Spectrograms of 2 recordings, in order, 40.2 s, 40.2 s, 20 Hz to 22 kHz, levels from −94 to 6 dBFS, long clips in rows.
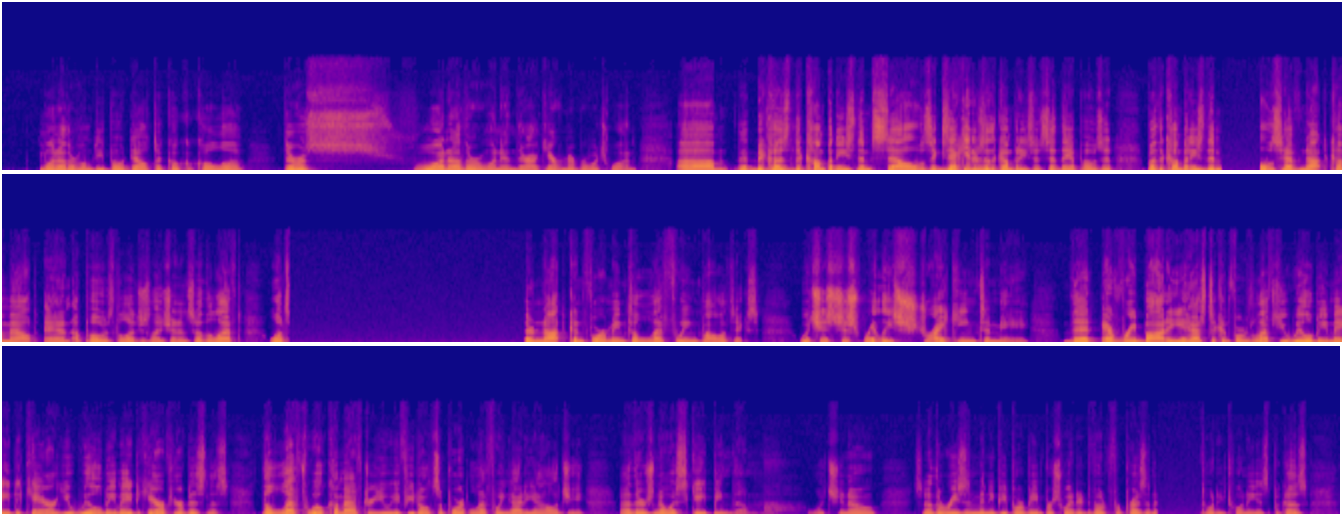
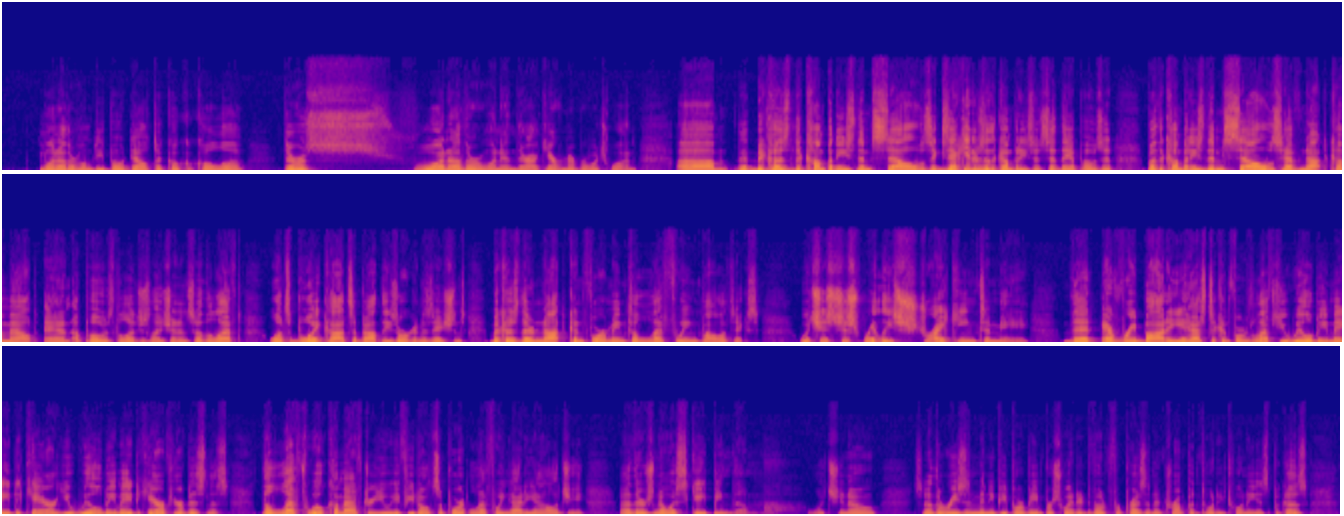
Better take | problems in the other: second | audio cutting out; at 12 s, at 16 s for 2.5 s and at 38 s

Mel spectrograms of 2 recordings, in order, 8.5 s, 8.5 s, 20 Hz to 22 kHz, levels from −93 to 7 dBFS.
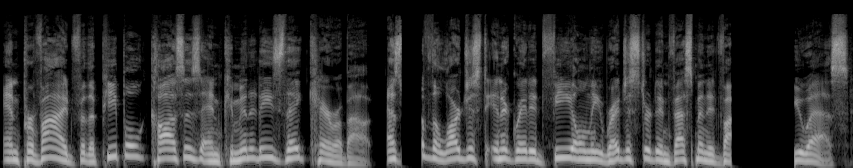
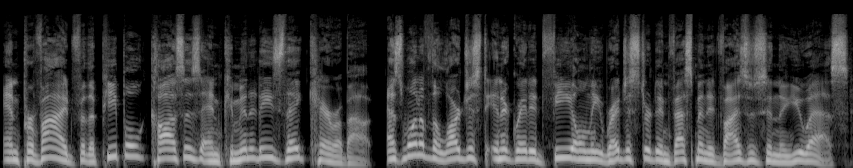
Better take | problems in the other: second | audio cutting out; at 4 s and at 7.5 s for 0.5 s

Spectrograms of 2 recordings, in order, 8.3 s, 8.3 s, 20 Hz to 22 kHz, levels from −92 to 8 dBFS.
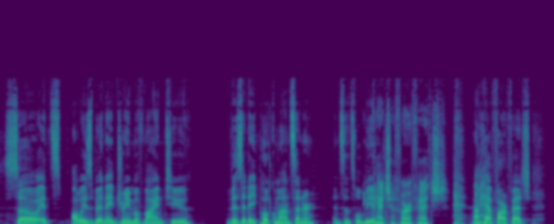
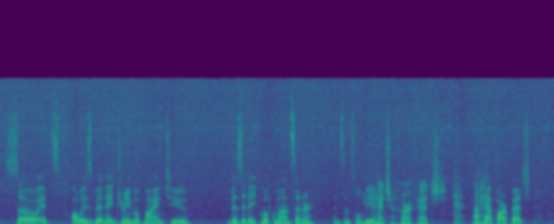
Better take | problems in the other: first | hiss; noticeable; throughout; 15 dB below the speech

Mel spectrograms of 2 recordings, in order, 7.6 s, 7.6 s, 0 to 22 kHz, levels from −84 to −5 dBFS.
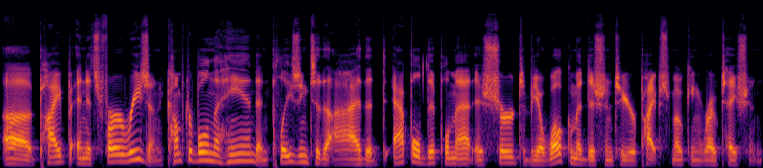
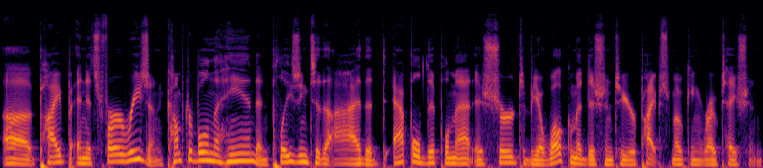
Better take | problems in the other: second | thin; somewhat; fading below 450 Hz

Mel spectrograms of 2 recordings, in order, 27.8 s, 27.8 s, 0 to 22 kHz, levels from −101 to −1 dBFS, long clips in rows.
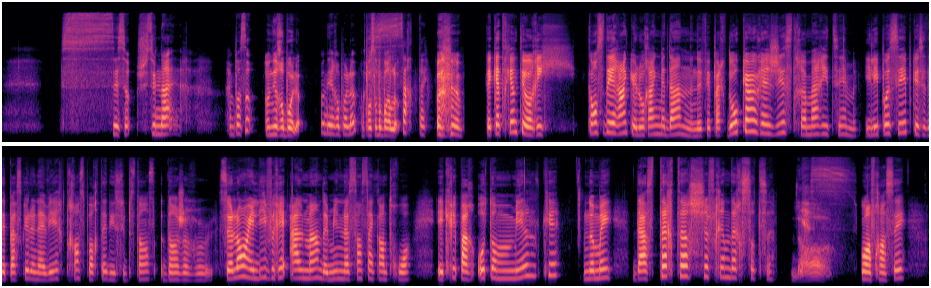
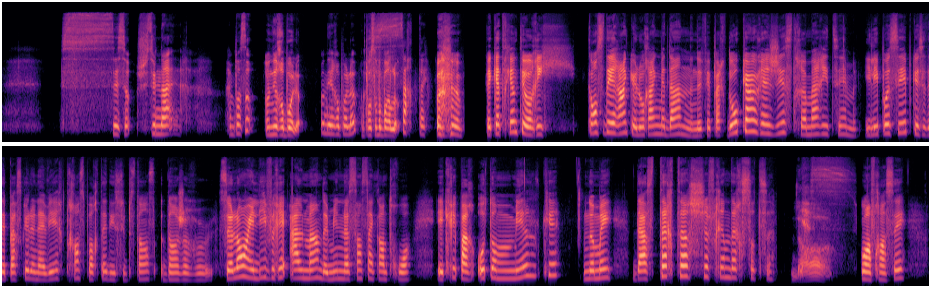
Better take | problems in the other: neither | thin; very; fading below 350 Hz; the same in both

